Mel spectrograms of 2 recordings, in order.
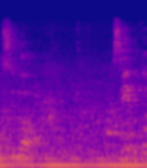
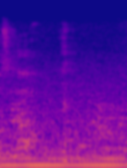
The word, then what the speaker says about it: Siló: Ela não tava grávida quando ela ia chorar lá em lá em Sido ou Siló. Sciló, as duas pronúncias são aceitas.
